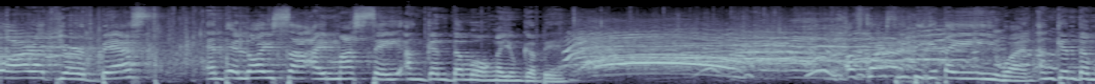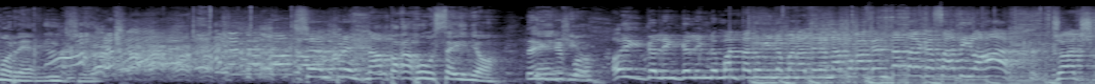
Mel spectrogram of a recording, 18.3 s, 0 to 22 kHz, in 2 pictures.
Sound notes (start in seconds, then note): 6.2 audience cheering; 9.5 laughter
